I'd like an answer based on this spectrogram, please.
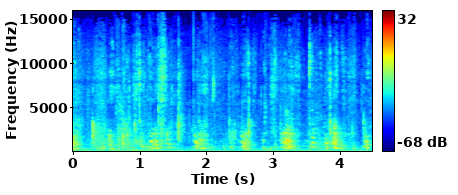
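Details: Rhodesian Ridgeback puppies from one litter, whimpering and squeaking in short high bursts, roughly one or two per second, uneven in spacing, over a low steady hum.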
